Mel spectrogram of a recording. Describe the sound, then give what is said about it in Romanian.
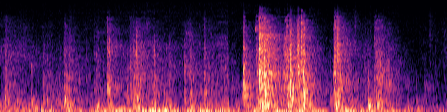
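A door is pulled open, a rough scraping and rattling of wood and hardware that swells to a louder clatter partway through, with no voices. “Deschide ușa”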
